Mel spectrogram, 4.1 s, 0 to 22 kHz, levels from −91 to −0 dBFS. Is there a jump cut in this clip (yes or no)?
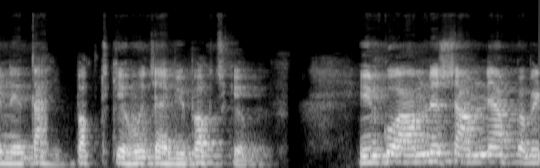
no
